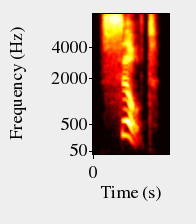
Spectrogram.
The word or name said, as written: silt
